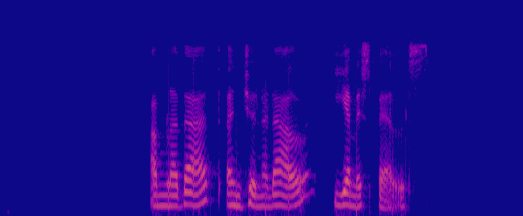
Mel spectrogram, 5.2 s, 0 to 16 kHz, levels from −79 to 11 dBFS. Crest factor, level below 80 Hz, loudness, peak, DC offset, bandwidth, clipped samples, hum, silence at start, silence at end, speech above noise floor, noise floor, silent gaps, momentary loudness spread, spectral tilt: 22 dB; -74 dBFS; -38 LUFS; -18 dBFS; under 0.1%; 8 kHz; under 0.1%; none; 1.5 s; 0.95 s; over 53 dB; under -90 dBFS; none; 12 LU; -4.5 dB/octave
